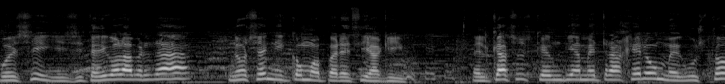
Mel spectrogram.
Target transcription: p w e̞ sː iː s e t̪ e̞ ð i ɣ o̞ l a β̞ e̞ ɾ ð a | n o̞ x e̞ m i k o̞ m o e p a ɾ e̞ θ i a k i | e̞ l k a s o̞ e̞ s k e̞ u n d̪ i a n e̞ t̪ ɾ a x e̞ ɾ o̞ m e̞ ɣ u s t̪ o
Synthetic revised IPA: p w e̞ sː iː s i t̪ e̞ ð i ɣ o̞ l a β̞ e̞ ɾ ð a | n o̞ s e̞ n i k o̞ m o a p a ɾ e̞ θ i a k i | e̞ l k a s o̞ e̞ s k e̞ u n d̪ i a m e̞ t̪ ɾ a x e̞ ɾ o̞ m e̞ ɣ u s t̪ o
